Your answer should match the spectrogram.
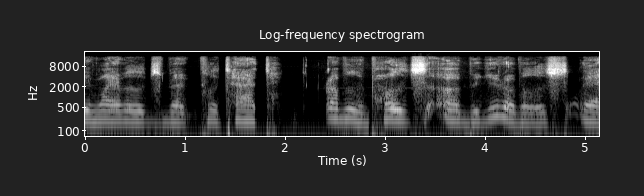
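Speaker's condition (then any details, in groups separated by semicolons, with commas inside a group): Non-progressive muscular dystrophy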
